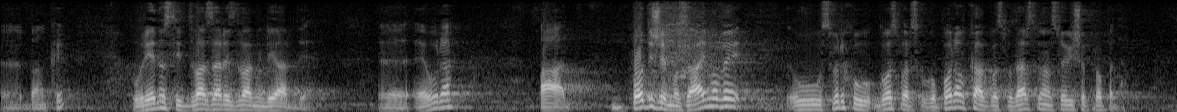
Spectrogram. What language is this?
Croatian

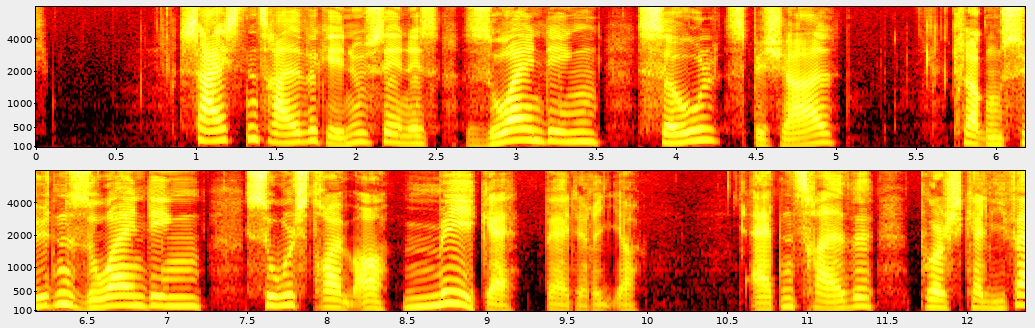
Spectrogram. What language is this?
Danish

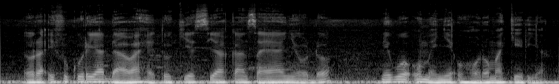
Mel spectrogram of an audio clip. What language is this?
Kikuyu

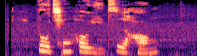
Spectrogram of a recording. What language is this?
Chinese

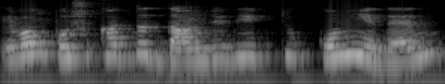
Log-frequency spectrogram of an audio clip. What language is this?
Bangla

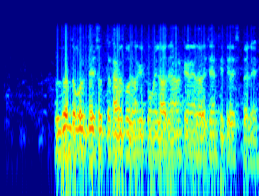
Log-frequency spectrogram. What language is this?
Bangla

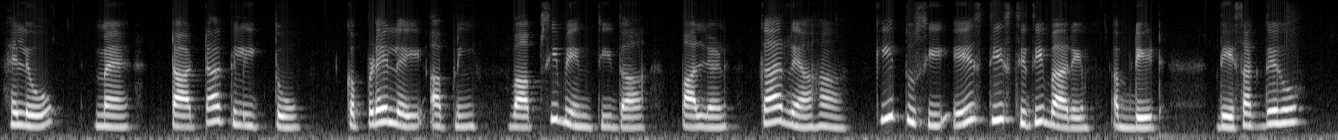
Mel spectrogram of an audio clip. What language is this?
Punjabi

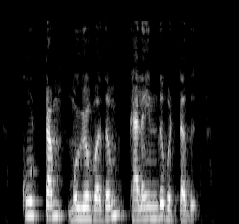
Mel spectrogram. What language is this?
Tamil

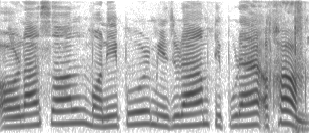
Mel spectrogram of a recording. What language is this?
Assamese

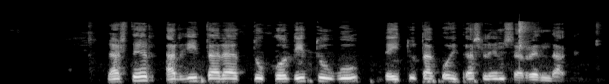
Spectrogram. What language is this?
Basque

